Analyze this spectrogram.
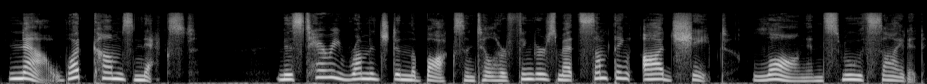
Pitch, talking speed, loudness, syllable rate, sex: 220 Hz, 135 wpm, -18 LUFS, 3.9 syllables/s, female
